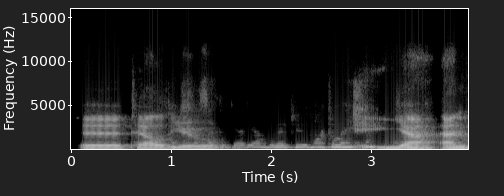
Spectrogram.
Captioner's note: speaks foreign language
